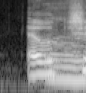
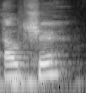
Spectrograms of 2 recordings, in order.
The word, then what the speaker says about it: Elche: Elche. – There you go. That's a good pronunciation, actually. Yeah, Elche.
